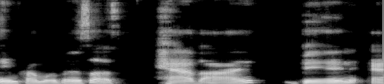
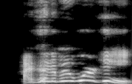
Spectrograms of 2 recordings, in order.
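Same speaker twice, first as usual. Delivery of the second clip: put-on, very high, screeching scream. Retelling a promo where someone screams about working, imitating Vicki screaming. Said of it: "screaming that she could be working".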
